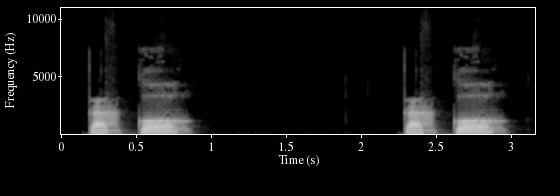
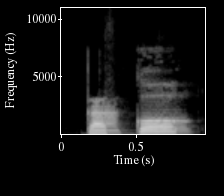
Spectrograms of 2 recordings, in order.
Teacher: you don't pronounce the U at the end. 学校、 Gakko, but you can hear the break before the ko. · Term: sukuon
